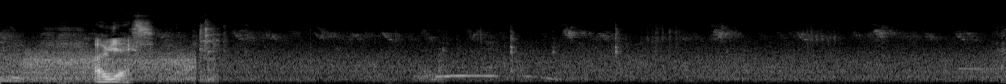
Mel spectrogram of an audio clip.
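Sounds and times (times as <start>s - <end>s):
small birds chirping: 0.4s - 10.0s
pigeon cooing: 4.2s - 5.8s.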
